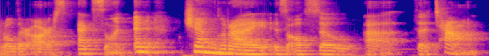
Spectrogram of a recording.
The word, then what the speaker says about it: Chiang Rai: spanish some spanish speaker some spanish words also have that rolled r so officially it's chiang rai yes if you can't roll your r's it's okay to just say chiang rai when you're in when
